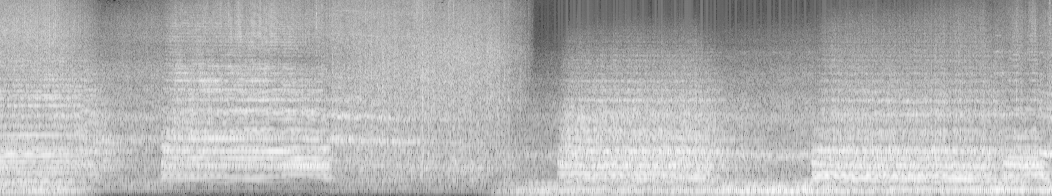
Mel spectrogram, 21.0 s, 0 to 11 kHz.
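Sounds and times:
locomotive horn blowing: 0.0s - 2.5s, 3.2s - 7.2s, 11.2s - 14.6s, 16.2s - 21.0s.

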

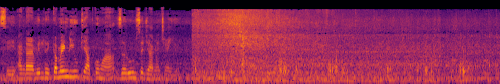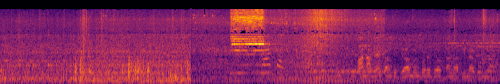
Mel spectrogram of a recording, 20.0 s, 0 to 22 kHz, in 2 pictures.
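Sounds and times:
auto-rickshaw engine running: 0.0s - 19.0s
road and wind noise: 0.0s - 20.0s
vehicle horn: 14.6s - 15.6s.

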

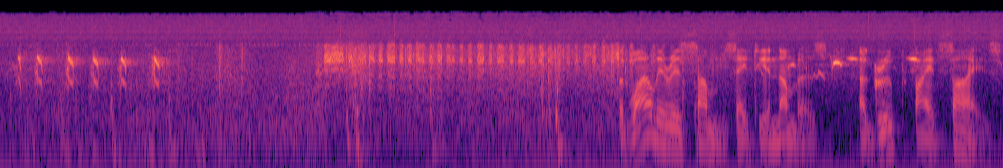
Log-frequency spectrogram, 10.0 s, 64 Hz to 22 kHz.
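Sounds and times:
squirrel alarm chirps: 7.8s - 9.4s.

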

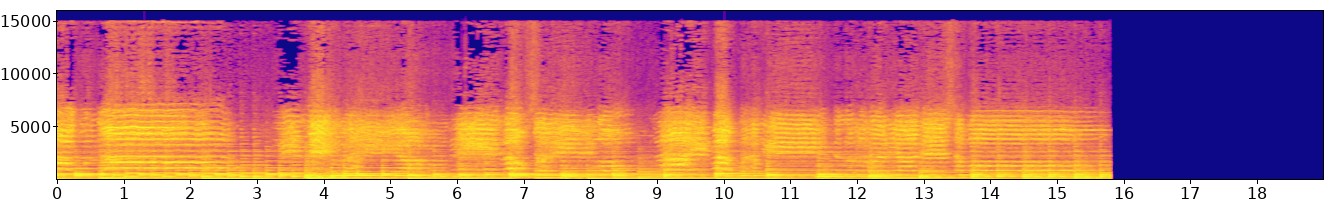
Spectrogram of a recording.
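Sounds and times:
hymn sung over instruments: 0.0s - 2.7s, 3.4s - 8.6s.

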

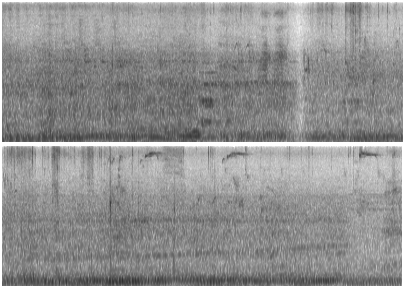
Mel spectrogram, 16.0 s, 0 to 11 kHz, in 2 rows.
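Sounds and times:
fire low rumble: 0.0s - 3.8s, 4.4s - 16.0s
wood fire crackling: 6.2s - 16.0s.

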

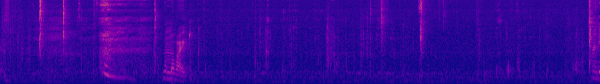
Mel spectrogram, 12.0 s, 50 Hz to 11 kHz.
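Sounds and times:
person chewing: 3.9s - 11.8s.

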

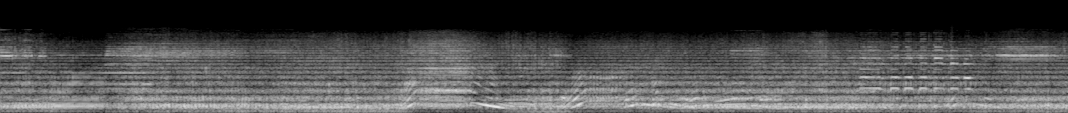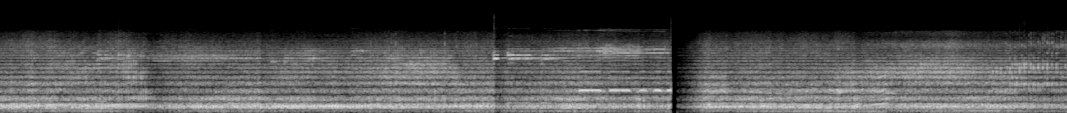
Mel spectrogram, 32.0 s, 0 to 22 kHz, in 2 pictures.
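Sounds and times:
horns honking: 0.0s - 4.6s, 7.6s - 8.8s, 10.3s - 16.3s, 16.9s - 21.9s, 23.4s - 26.2s
motorcycles riding past: 26.8s - 32.0s.

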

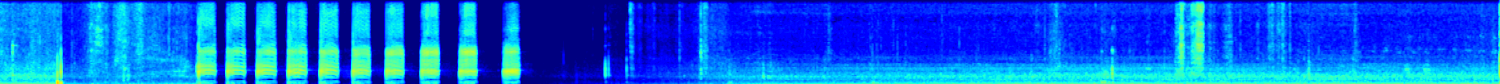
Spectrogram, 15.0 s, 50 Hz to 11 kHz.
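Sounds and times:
duck call quacks: 2.0s - 5.3s.

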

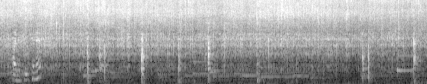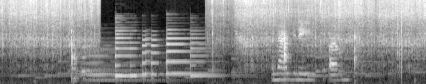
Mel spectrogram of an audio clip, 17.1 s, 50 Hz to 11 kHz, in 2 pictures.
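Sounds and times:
chicken sizzling in a pan: 0.0s - 10.6s, 12.7s - 17.0s
wooden spoon knocking a pan: 1.6s - 5.7s, 7.2s - 8.6s, 9.3s - 10.4s, 14.0s - 15.9s.

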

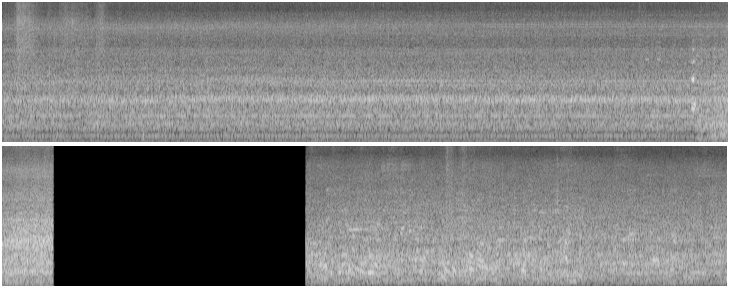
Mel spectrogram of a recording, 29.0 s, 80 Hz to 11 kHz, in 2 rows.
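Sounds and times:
combine harvester engine running: 0.0s - 15.6s.

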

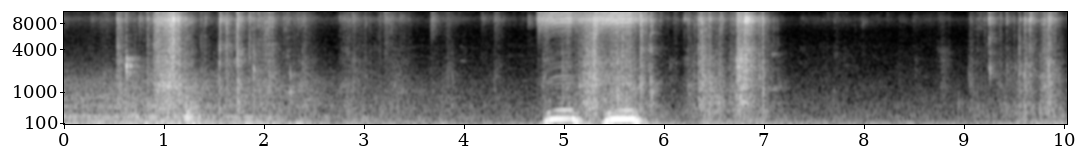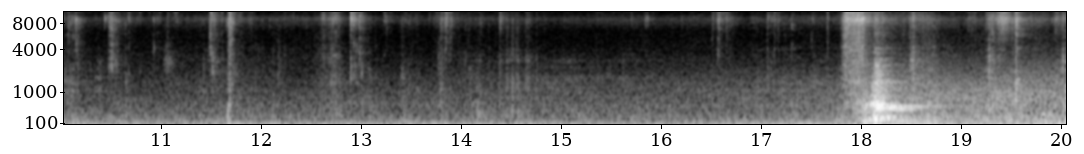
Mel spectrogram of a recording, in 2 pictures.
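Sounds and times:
paper wrapper crinkling: 0.8s - 3.0s, 5.2s - 7.2s, 9.0s - 10.3s
person humming mm: 4.8s - 5.8s.

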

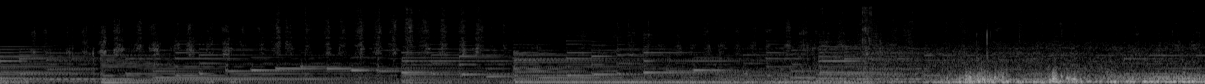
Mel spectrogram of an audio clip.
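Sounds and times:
background music: 0.0s - 12.0s
sandpaper rubbing on metal: 0.4s - 12.0s.

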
